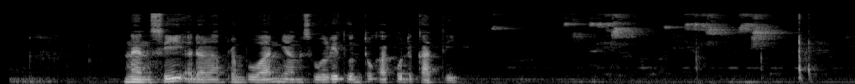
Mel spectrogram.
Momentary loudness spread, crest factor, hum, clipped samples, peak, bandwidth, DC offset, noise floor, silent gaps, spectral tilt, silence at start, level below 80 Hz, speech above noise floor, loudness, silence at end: 21 LU; 22 dB; none; under 0.1%; -6 dBFS; 11.5 kHz; under 0.1%; -60 dBFS; none; -4 dB/octave; 0.1 s; -62 dBFS; 36 dB; -27 LUFS; 0.4 s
